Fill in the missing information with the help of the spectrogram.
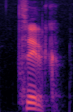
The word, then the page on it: CIIRC: Czech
